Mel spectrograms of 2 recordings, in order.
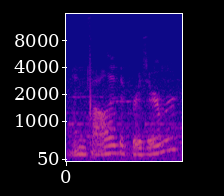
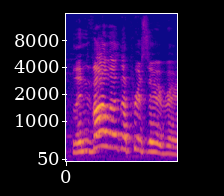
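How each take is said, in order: First: It is said hesitantly, without confidence. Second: It is said firmly, with confidence.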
